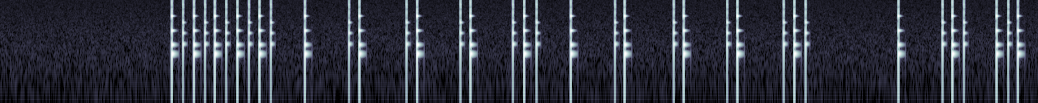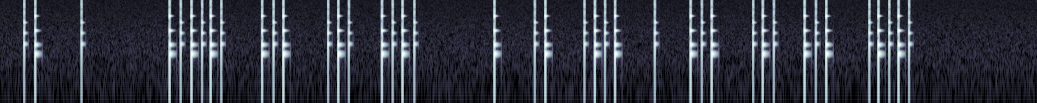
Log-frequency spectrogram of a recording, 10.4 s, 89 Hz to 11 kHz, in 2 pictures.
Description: Morse code, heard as a telegraph sounder, hand-sent with a straight key, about 22 wpm. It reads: 599 NW SRI QRL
